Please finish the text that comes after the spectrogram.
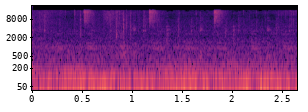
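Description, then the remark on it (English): A bus's large diesel engine idles steadily, a constant low rumble with a faint hum, interrupted now and then by brief hissy clatters, while the bus sits stopped without moving. “Okay, now what's wrong with this bus? Just sitting here.”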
